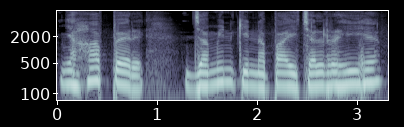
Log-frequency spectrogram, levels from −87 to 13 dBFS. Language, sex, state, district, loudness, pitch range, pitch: Hindi, male, Jharkhand, Ranchi, -12 LUFS, 150-170 Hz, 155 Hz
